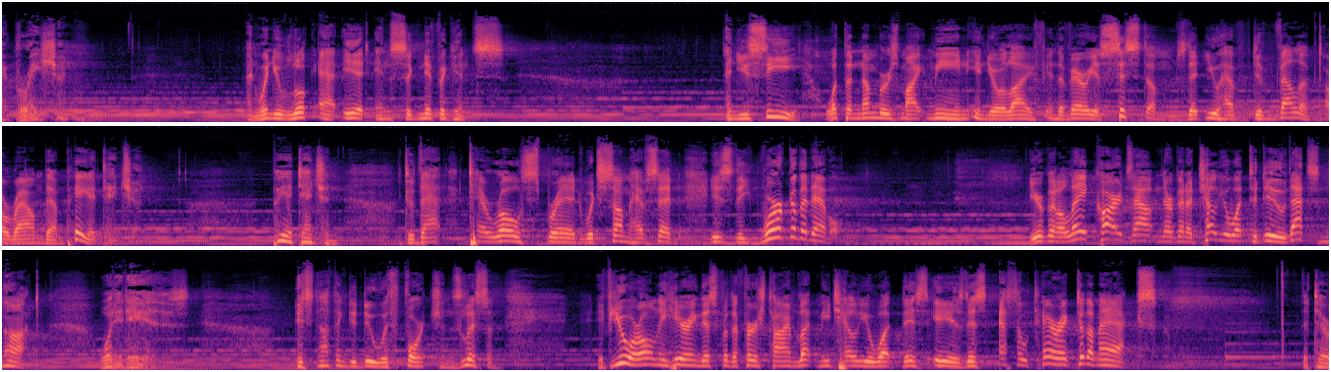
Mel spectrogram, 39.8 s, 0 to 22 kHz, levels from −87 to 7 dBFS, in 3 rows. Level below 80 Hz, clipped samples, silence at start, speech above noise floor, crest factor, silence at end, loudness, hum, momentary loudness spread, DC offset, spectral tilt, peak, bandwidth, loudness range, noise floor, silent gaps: -48 dBFS; under 0.1%; 0 s; 25 dB; 20 dB; 0 s; -18 LUFS; none; 19 LU; under 0.1%; -4 dB/octave; 0 dBFS; 15.5 kHz; 4 LU; -44 dBFS; none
